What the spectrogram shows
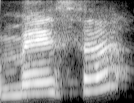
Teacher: mesa tiene la mayor fuerza de voz en la penúltima sílaba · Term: grave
